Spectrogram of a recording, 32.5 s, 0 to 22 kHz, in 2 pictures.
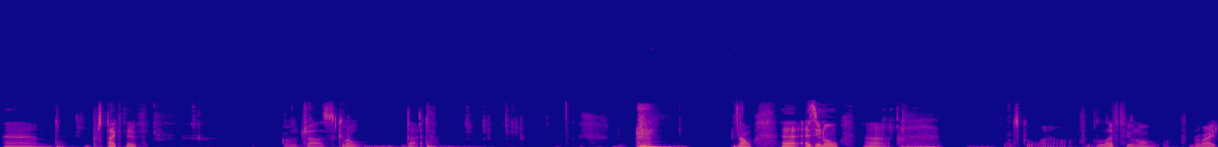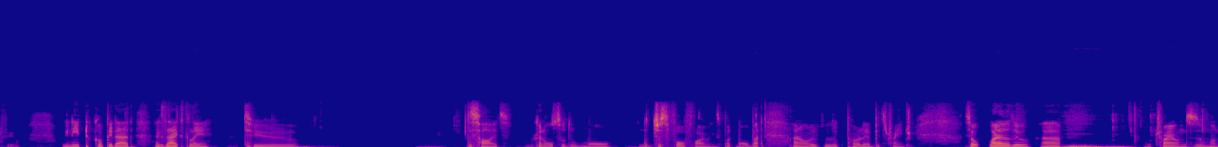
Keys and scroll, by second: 11.4 f, 12.0 z, 13.4 l.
